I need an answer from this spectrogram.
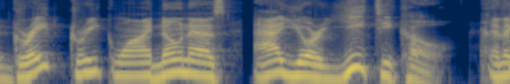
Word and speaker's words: Agiorgitiko: Greek wine known as aortico and again I am embarrassed and ashamed to admit that I've been saying it as Ado but wait who have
